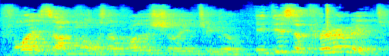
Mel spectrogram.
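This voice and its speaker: A woman in her forties giving a lively sales talk at a business seminar, often acting out little dialogues and laughing along with them. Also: mid-range voice, quick pace, noisy background. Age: 40s. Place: hotel function room. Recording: echoey hall, distant mic.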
